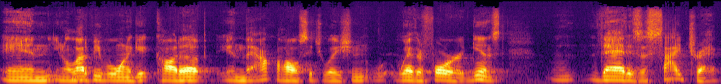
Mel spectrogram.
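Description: A man's voice: mid-range voice, fairly even intonation, fairly quick, darkish tone. A man in his fifties leading a church panel discussion in a folksy, rambling way, often restarting his sentences. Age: 50s. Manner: rambling, self-correcting, folksy.

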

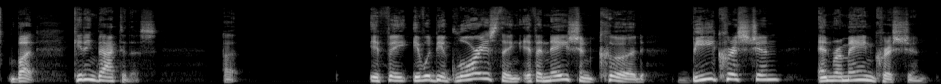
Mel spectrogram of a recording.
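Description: Animated, emphatic male Bible teacher. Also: high voice. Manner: emphatic, earnest, rhetorical questions. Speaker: Bible teacher answering viewer questions. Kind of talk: live Q&A teaching.

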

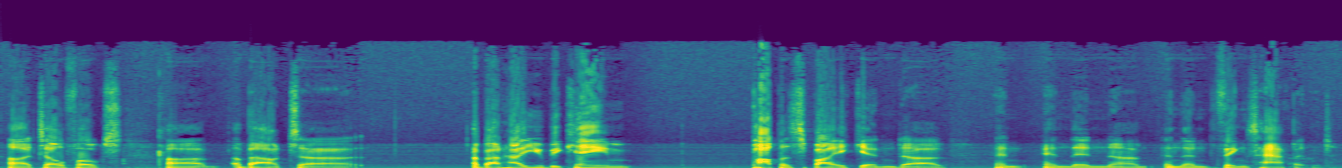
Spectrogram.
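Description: A man's voice: medium pitch, expressive, slow, a little hiss or hum, low-quality recording. A man hosting a casual radio chat show, joking and playful, often restarting his sentences. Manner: jokey, playful, stammering restarts. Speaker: radio host.

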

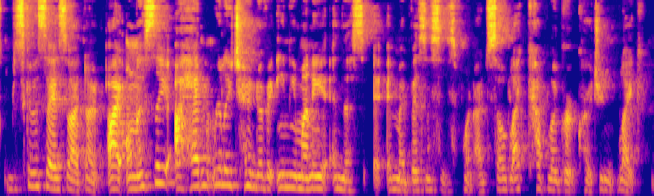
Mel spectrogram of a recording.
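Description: A woman's voice: on the low side, racing. A young woman hosting a solo podcast, talking casually and swearing freely in an upbeat, motivational way. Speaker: podcast host.

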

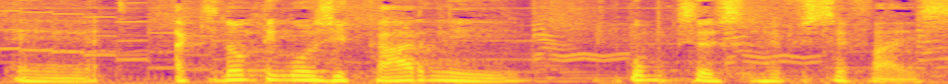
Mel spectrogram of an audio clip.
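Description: A man's voice: medium pitch, a little fast, mellow, faint music behind. A Brazilian man with a Brazilian Portuguese accent in a casual group chat, plain-spoken and fond of quizzing the others. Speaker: podcast co-host.

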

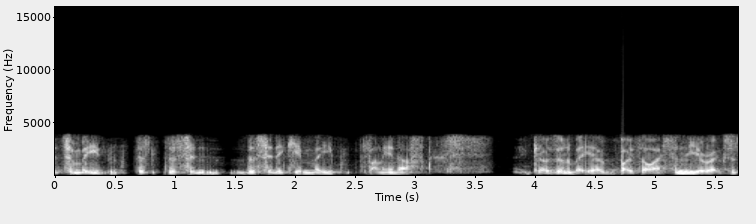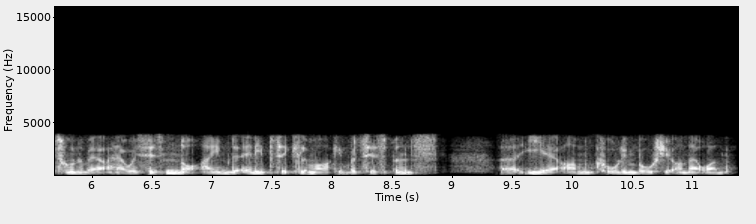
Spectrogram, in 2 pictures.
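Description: A man who writes a markets column, talking through an issue in casual podcast chat, hesitant and full of restarts. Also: lowish voice. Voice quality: hesitant, many restarts and fillers. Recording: phone-like narrow sound.

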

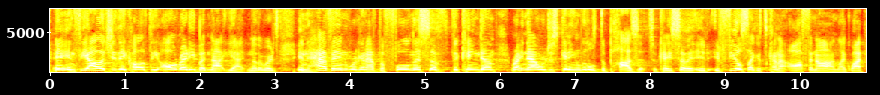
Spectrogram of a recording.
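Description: A man preaching a sermon from a church stage, telling a story in an animated, rambling way, with many fillers and restarts. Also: sits high, a little fast, few pauses, long reverb tail. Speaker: pastor.

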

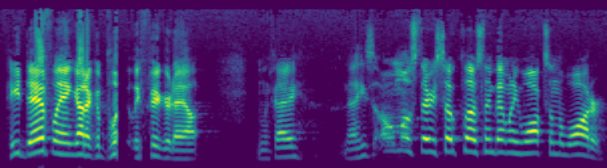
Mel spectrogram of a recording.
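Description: A middle-aged man preaching a sermon, telling the story in a lively, joking way with asides, and reading scripture slower and softer. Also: high-pitched, gravelly, low-quality recording. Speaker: pastor.

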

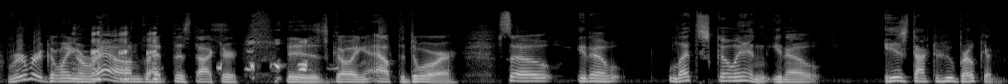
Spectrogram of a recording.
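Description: Medium in pitch and fairly bright, this man's voice comes through a dry recording as he hosts a laid-back live podcast. A cold leaves him a touch scratchy, and he rambles on with many fillers and restarts.

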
